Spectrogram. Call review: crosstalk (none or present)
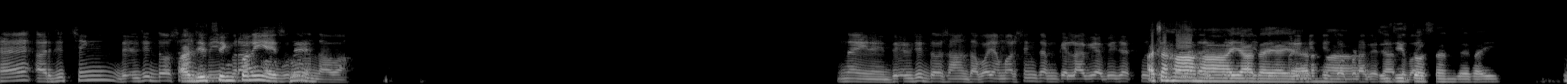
present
